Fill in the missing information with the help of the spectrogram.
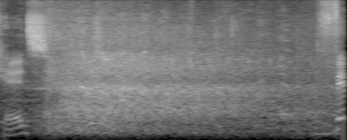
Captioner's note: crowd laughs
